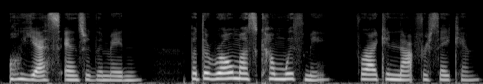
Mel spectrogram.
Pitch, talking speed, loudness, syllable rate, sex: 220 Hz, 210 wpm, -19 LUFS, 5.8 syllables/s, female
